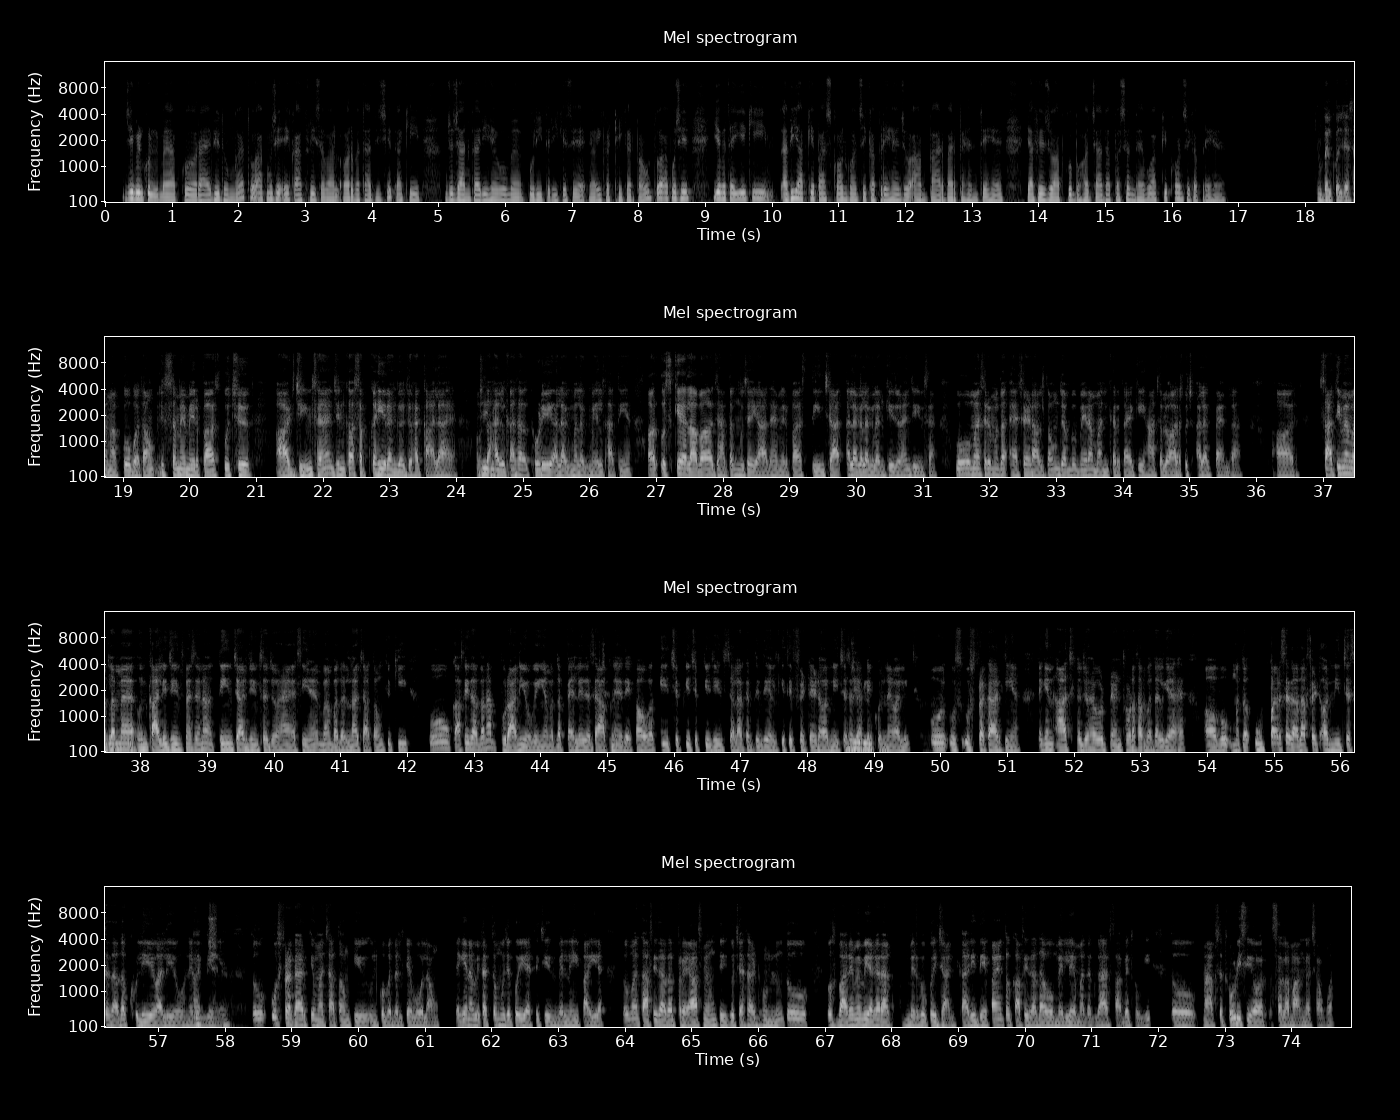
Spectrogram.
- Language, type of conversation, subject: Hindi, advice, कपड़े और फैशन चुनने में मुझे मुश्किल होती है—मैं कहाँ से शुरू करूँ?
- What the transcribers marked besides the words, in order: tapping; "रंग" said as "लंग"; in English: "फिटेड"; in English: "ट्रेंड"; in English: "फिट"; other background noise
